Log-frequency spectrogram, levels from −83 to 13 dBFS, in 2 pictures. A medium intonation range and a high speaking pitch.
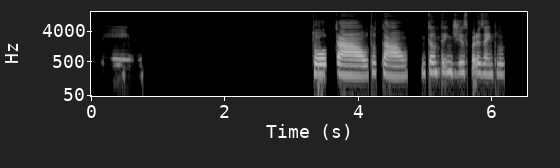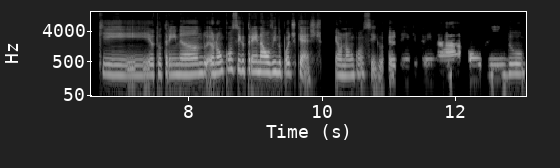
Yes: average, 3.0 semitones; high, 220 Hz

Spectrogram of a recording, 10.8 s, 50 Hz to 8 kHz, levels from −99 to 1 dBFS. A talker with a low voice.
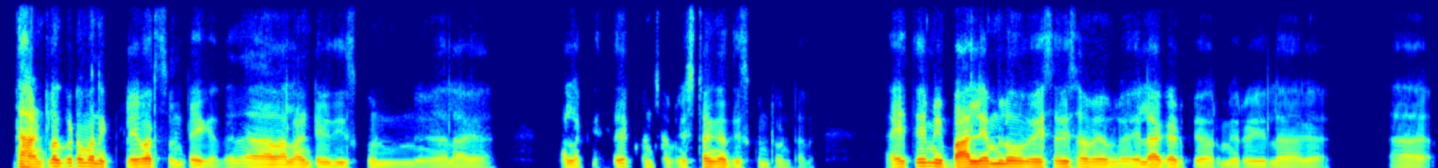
Yes: low, 115 Hz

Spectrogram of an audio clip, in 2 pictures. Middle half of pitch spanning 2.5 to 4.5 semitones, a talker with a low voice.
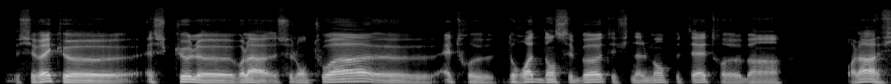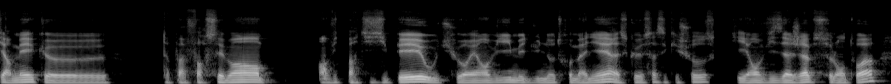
Yes: average, 3.4 semitones; very low, 95 Hz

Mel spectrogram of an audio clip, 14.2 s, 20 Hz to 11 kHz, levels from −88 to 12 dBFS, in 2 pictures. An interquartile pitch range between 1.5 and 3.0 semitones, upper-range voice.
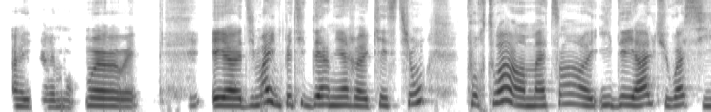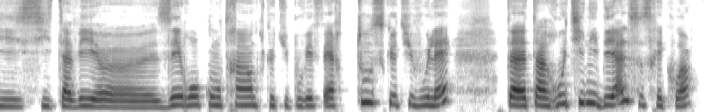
Yes: narrow, 2.4 semitones; high, 230 Hz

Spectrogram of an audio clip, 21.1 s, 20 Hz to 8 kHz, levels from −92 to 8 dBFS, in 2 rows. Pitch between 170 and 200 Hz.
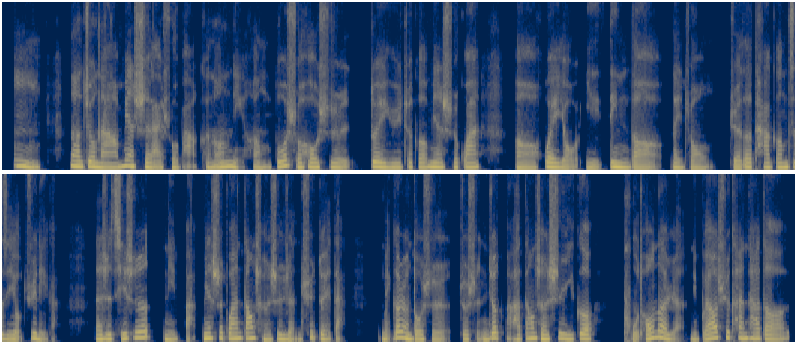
No: high, 210 Hz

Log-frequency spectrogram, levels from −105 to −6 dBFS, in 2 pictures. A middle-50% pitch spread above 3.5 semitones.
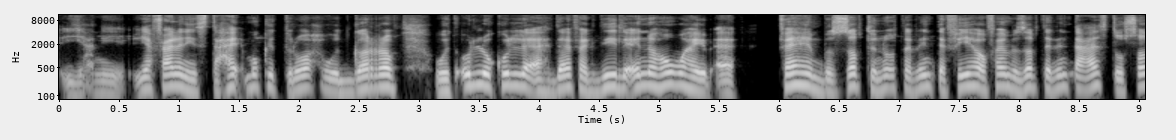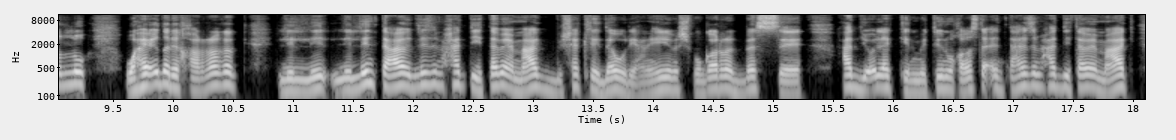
Yes: average, 4.4 semitones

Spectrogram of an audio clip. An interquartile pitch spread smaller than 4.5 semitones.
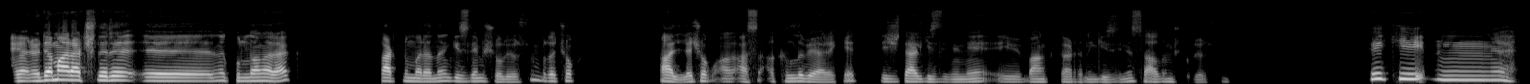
No: average, 5.1 semitones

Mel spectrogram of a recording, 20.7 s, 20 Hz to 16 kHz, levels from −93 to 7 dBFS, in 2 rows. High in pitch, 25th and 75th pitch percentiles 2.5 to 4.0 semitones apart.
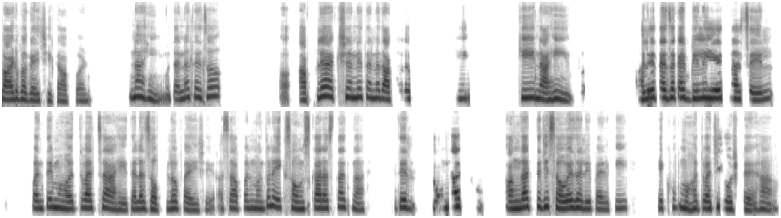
Yes: high, 225 Hz; average, 3.3 semitones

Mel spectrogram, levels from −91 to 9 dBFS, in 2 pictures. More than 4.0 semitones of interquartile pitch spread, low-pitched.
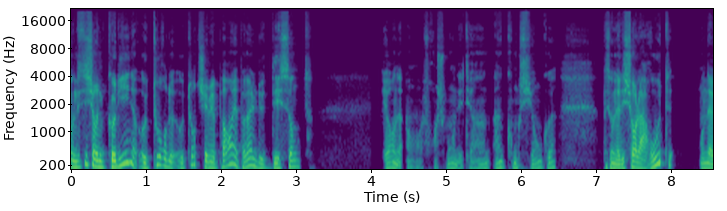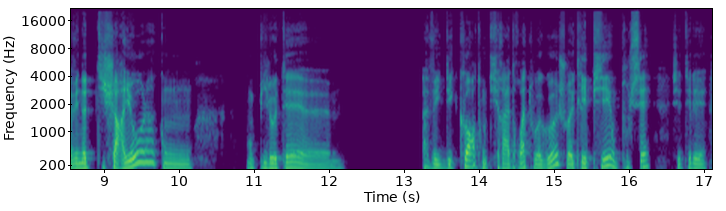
Yes: average, 5.1 semitones; low, 125 Hz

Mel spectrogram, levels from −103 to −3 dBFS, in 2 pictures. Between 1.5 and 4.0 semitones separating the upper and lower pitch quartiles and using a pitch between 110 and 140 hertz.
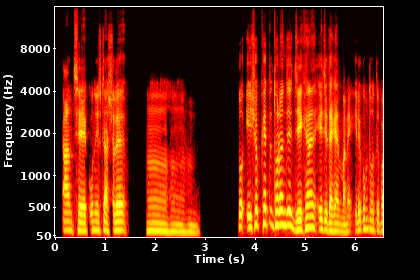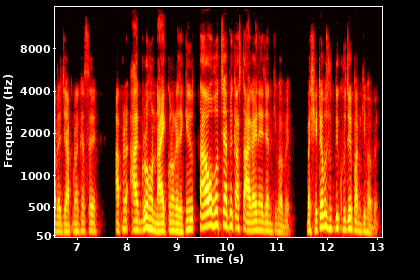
No: average, 5.3 semitones; low, 135 Hz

